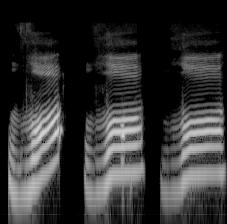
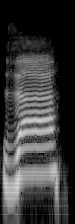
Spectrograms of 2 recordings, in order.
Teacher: sifatul huruf isti'la itu kan terangkat pangkal lidah dan suara naik ke langit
